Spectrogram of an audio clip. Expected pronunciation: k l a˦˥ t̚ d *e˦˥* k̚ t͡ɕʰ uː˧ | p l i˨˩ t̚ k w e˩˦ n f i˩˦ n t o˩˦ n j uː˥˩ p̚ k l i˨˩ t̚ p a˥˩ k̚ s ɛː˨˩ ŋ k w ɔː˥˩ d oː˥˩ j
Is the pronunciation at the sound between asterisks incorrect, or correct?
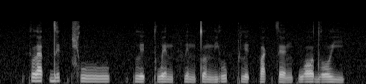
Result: incorrect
